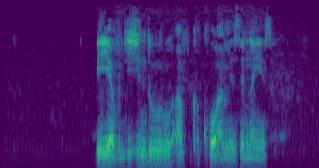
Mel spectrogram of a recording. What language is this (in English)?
Kinyarwanda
